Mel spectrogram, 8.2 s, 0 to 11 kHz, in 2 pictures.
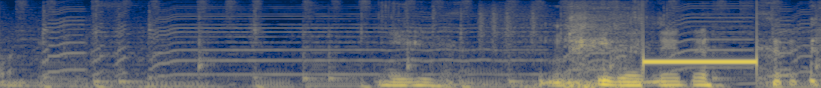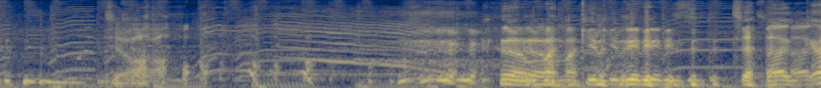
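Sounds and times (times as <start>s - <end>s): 
speech: 1.9s - 5.3s, 6.2s - 8.2s
several people laughing: 2.7s - 8.2s
censor bleep covering a swear word: 3.2s - 3.8s.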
